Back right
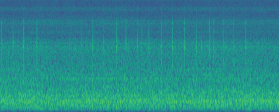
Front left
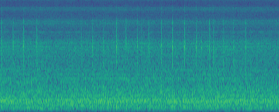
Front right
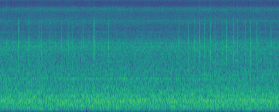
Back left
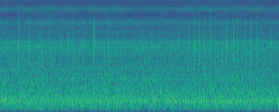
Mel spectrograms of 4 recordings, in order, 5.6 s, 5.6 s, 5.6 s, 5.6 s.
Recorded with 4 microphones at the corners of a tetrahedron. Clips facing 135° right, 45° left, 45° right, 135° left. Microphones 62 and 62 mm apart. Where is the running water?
125° right, 7 m.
